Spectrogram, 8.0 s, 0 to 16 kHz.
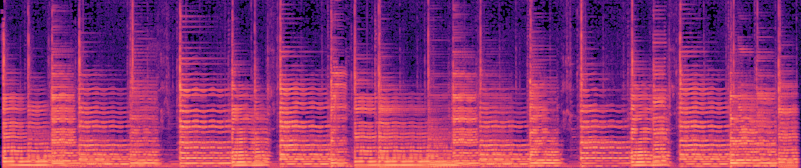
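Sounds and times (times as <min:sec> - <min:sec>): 
acoustic guitar playing a chorus: 0:00.0 - 0:07.9.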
